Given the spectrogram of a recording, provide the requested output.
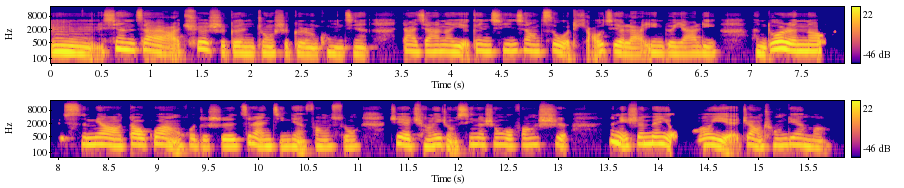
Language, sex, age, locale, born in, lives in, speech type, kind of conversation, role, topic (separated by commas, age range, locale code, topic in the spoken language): Chinese, female, 30-34, zh-CN, China, United States, read, expert-assistant, expert, 如果历史上没有出现佛教，对中国文化和社会会产生怎样的影响？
